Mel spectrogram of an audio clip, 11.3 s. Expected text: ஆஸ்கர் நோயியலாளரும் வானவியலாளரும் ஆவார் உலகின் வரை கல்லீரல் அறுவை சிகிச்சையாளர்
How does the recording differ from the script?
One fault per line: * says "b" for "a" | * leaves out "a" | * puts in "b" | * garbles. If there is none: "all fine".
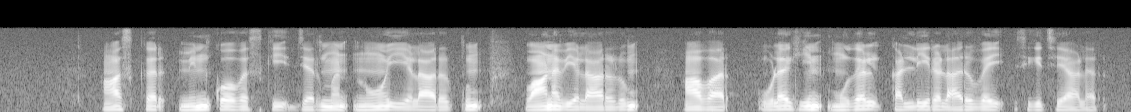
* puts in "மின்கோவஸ்கி ஜெர்மன்"
* says "முதல்" for "வரை"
